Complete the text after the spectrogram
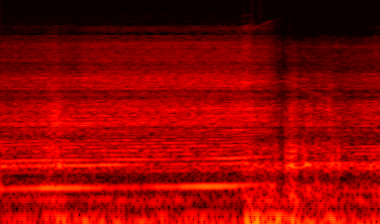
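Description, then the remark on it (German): A car engine drones steadily with a strong low rumble, then surges louder for a moment as it accelerates, sounding like a game's engine audio. No one speaks. “Ich fühle irgendwie, das Auto ist langsam.”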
